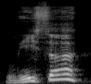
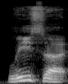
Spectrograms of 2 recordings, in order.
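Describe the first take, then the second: First: The voice rises at the end. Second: The voice falls at the end.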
